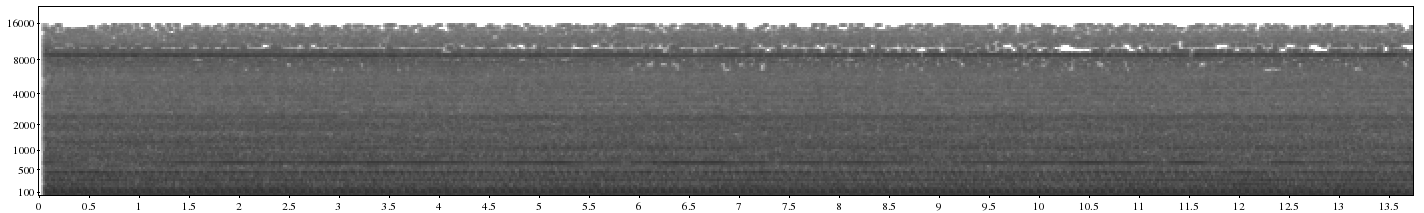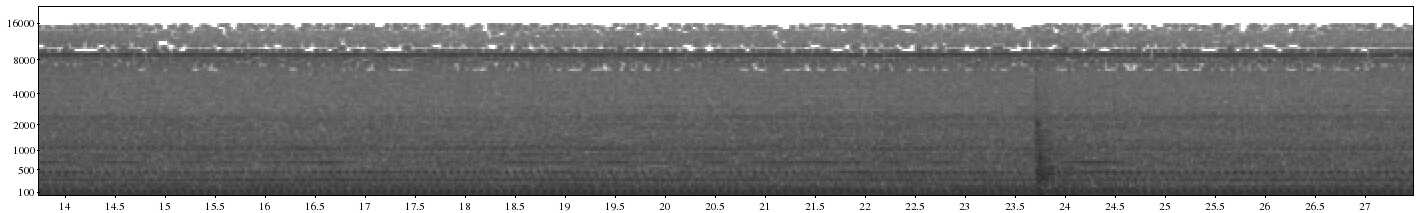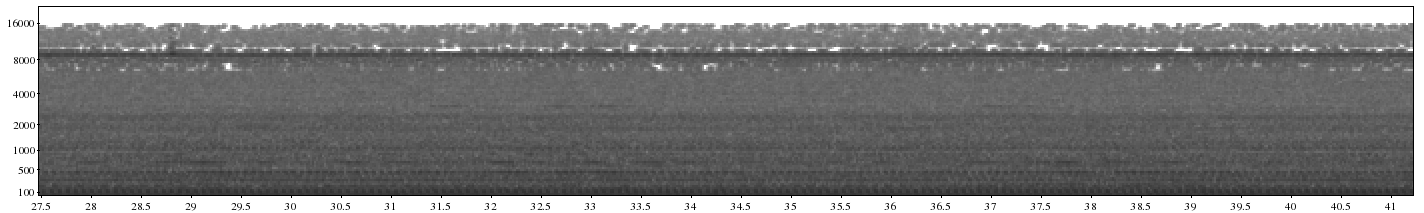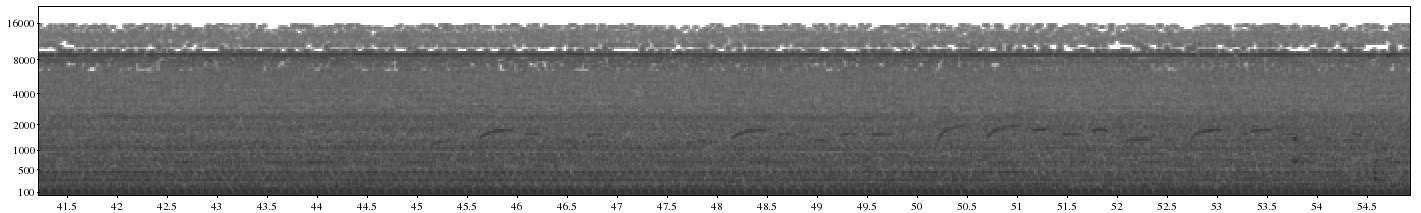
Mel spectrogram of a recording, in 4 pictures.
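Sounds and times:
hydraulic machinery drone: 0:00.1 - 0:54.9
sharp knock: 0:23.7 - 0:24.8.

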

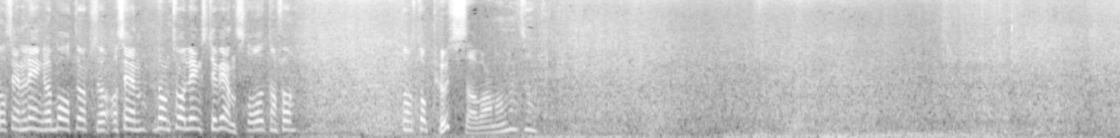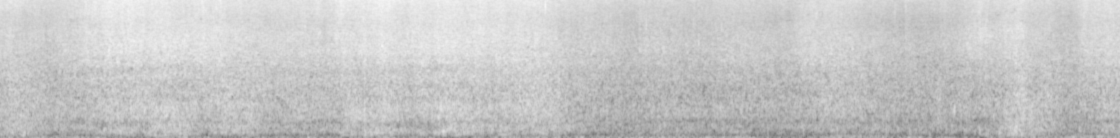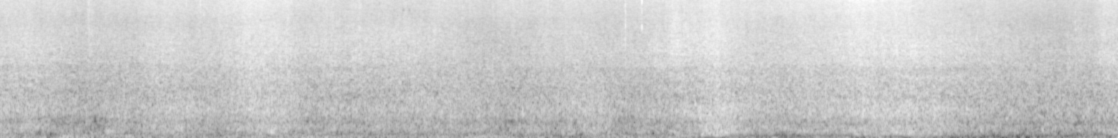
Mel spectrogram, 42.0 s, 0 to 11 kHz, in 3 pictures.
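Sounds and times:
waves washing onto shore: 0:00.0 - 0:41.9
wind buffeting microphone: 0:06.0 - 0:23.4.

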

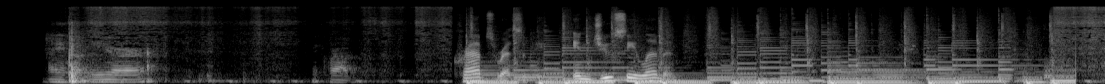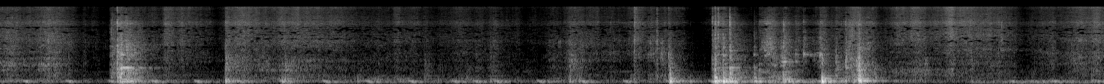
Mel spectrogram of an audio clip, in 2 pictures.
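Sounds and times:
plastic bag rustling: 0:00.5 - 0:04.6, 0:10.7 - 0:22.0.

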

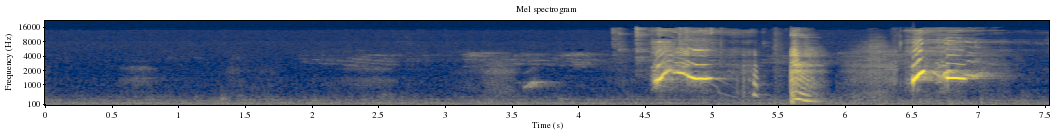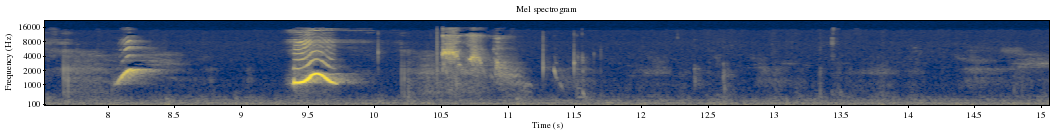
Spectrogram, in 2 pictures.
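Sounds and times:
parrot whistled calls: 0:04.6 - 0:05.2, 0:06.5 - 0:07.1, 0:08.0 - 0:08.4, 0:09.4 - 0:09.8.

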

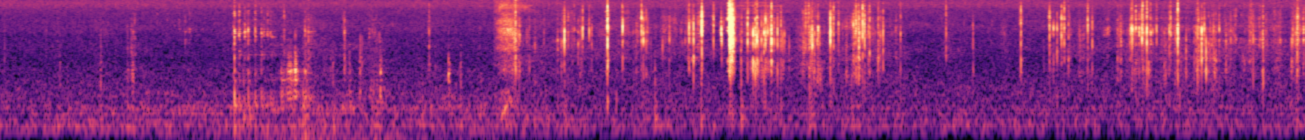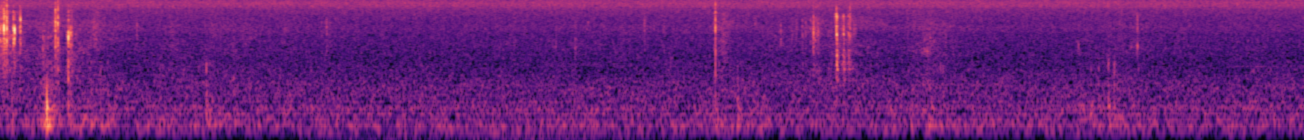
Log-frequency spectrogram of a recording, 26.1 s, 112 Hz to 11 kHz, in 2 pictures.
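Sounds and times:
plastic packet crinkling: 0:05.6 - 0:09.1, 0:10.2 - 0:13.8
plastic parts clicking and tapping: 0:10.2 - 0:13.8.

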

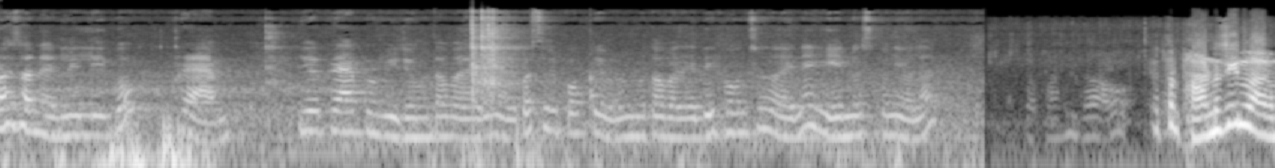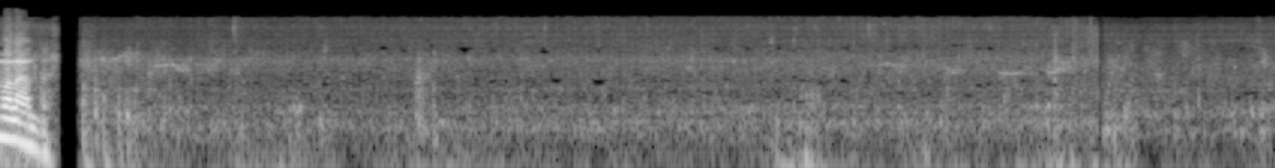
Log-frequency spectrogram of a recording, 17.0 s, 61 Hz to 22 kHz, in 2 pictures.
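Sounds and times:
stream trickling over stones: 0:05.0 - 0:08.0, 0:09.0 - 0:17.0.

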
